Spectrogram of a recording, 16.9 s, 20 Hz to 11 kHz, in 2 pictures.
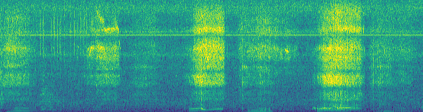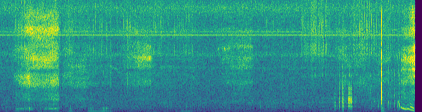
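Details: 4-month-old English Bulldog snoring loudly: repeated wheezy, whistling snores with snorting breaths about every two to three seconds, ending with some handling noise.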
